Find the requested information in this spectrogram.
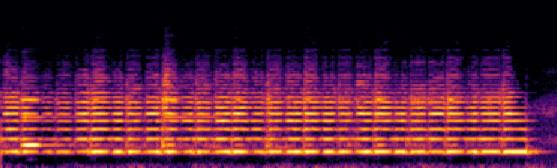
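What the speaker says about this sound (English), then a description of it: "on a D string would sound like this." A fiddle saws out a single repeated note on the D string, bowed in steady, evenly accented Irish-style strokes, loud and close, with no talking.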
